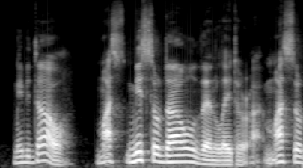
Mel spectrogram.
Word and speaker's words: Dao: And we said, maybe Dao, Mr. Dao, then later Master Dao. And why Dao? It were short, and Dao, it is pronunciation in different language like Tao, connected to Taoism.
